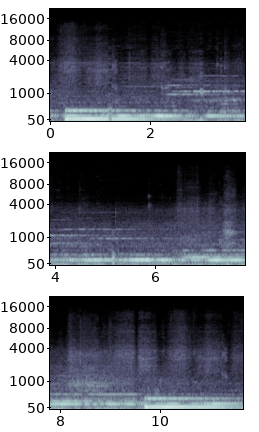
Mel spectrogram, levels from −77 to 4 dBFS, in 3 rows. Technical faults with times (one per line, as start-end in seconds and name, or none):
1.17-1.23 lost LE Audio frames
3.00-3.07 lost LE Audio frames
5.14-5.20 lost LE Audio frames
